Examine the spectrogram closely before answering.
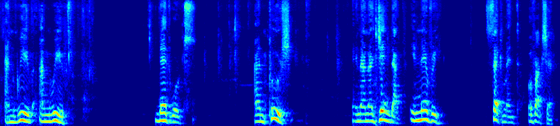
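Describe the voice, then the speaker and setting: A middle-aged woman from Mexico, a conservation leader speaking English, passionate and halting with fillers and repeats. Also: fairly low pitch, warm tone, breathy edge. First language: Spanish. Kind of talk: interview answers.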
